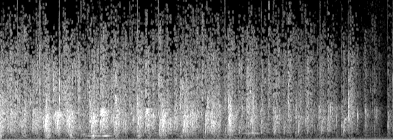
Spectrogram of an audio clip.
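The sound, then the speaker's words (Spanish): A church audience applauds steadily for several seconds, giving applause to Jesus, a dense wash of many hands clapping at once, tapering slightly toward the end. “Denle un aplauso. Denle un aplauso a Jesús.”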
